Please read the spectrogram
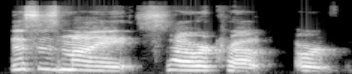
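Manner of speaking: ordinary delivery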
